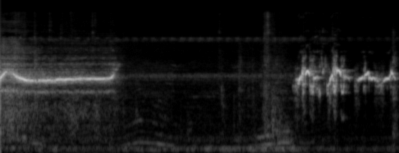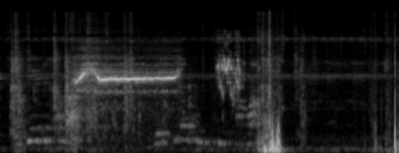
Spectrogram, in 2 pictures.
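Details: Cockatiel singing: long, steady whistles held near one high pitch for about a second, alternating with short warbled, wavering phrases, then quiet gaps and a sharp knock near the end.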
